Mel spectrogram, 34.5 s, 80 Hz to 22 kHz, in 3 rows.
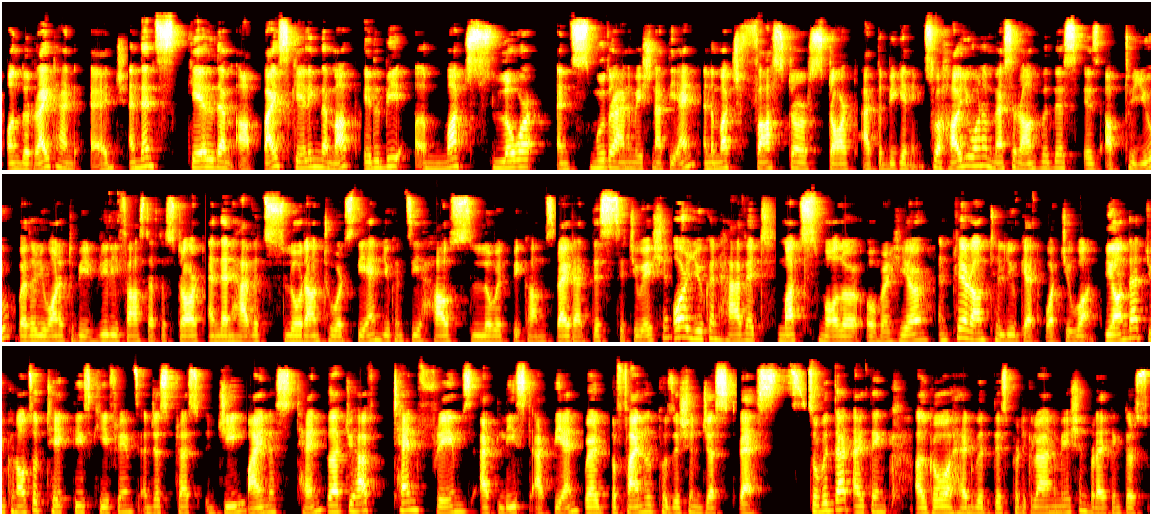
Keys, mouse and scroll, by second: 1.3 s, 8.9 c, 9.2 space, 11.6 space, 12.8 click, 13.1 space, 18.8 space, 19.4 s, 25.1 g, 31.7 click, 32.0 space.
